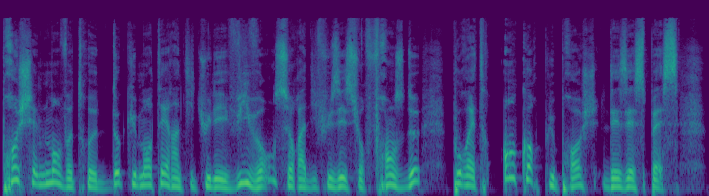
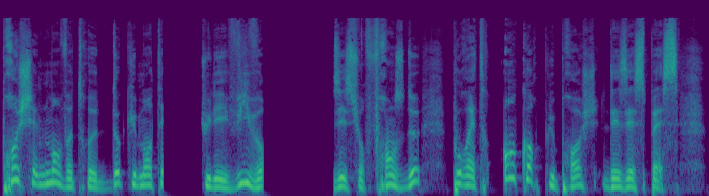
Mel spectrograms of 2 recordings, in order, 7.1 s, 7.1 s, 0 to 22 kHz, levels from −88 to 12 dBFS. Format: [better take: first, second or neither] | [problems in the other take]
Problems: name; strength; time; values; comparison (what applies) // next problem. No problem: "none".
first | audio cutting out; at 1.5 s and at 2.5 s for 0.5 s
